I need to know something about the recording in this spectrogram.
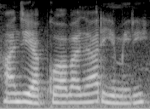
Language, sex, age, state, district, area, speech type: Hindi, female, 18-30, Madhya Pradesh, Narsinghpur, rural, spontaneous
